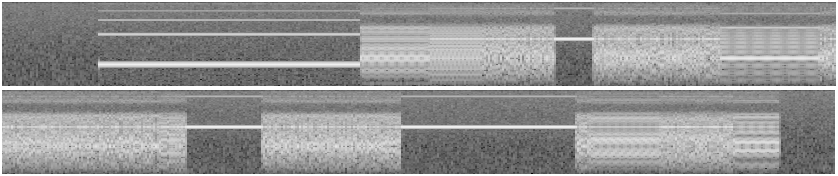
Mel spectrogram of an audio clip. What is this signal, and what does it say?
ZX Spectrum tape loading, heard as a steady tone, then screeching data.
